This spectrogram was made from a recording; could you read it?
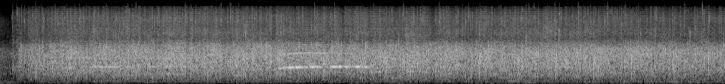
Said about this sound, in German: Einen riesigen Applaus noch einmal für den Harmonikasieger 2025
